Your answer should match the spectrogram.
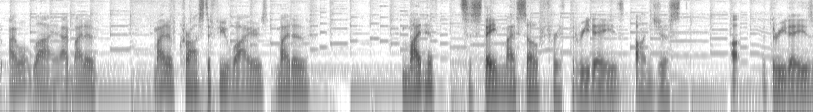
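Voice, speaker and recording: A man with a low voice chatting casually on a live stream, rambling and self-deprecating. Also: darkish tone. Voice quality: low-pitched voice. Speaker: livestreamer. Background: background music.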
